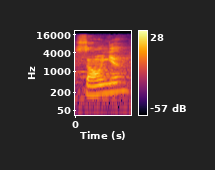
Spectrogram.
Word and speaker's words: Sonia: shop so maybe um how do I say her name Sony is it Sony okay however you say your name Sony okay yes see she said she would watch you Sonia okay Sonia would watch you every Monday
